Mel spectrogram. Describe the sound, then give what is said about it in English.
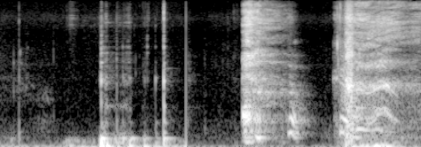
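A person coughs twice, two harsh, loud bursts a fraction of a second apart, after a few faint clicks and taps. “sorry, I had to cough.”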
